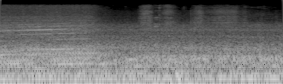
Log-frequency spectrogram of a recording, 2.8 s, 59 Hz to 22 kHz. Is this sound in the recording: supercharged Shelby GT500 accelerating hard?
yes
